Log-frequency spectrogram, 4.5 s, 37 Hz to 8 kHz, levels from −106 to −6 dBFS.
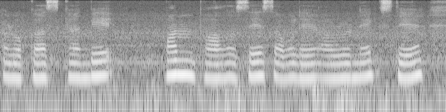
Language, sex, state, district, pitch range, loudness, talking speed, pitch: Nagamese, female, Nagaland, Dimapur, 190-210 Hz, -17 LUFS, 145 wpm, 195 Hz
